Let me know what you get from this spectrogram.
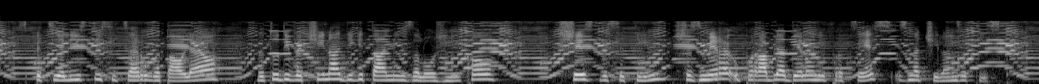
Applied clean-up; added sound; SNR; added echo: none; Harmonica; 5 dB; none.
